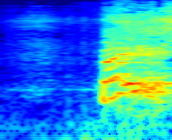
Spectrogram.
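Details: Girl sneezing while singing: a quiet intake of breath followed by one sharp, explosive sneeze.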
